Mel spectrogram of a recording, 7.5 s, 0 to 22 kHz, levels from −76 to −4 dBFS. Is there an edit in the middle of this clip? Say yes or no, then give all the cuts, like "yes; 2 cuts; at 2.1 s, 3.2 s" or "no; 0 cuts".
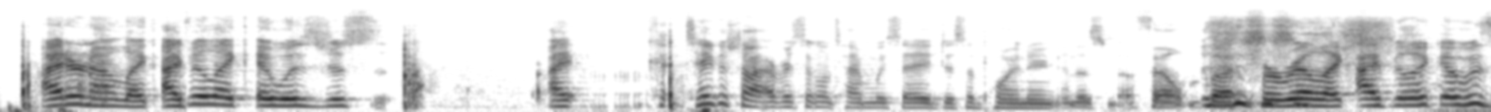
yes; 1 cut; at 0.9 s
